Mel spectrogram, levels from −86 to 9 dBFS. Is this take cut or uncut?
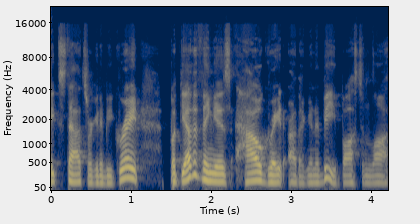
uncut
